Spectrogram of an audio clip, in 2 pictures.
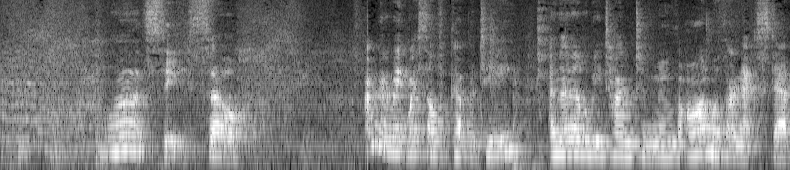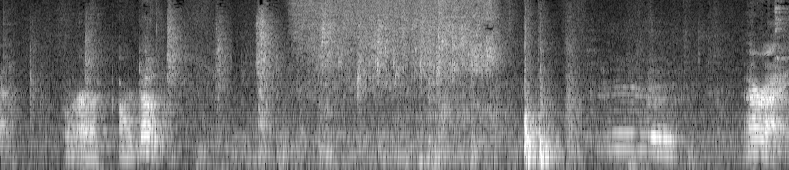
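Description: A middle-aged woman talks calmly and close by.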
